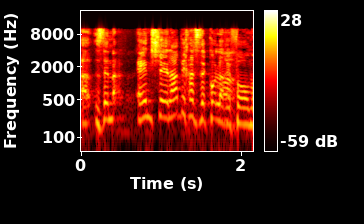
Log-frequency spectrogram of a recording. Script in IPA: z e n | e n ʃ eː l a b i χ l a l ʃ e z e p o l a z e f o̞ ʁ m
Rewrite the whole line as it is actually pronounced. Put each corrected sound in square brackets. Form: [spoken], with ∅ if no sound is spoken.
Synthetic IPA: z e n | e n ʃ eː l a b i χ l a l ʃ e z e [k] o l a [ʁ] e f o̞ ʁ m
